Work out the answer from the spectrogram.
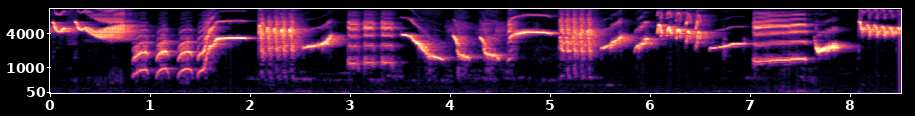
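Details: Javan pied starling, a Garuda-type bird in full mompa form, singing a dense, unbroken medley with other birds' calls mixed in: whistled slurs, rapid buzzy trills, harsh rasping bursts and repeated chirps, switching phrases every half second, clear and loud throughout.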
